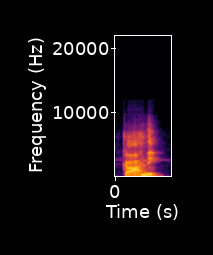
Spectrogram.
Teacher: A gente pronuncia um I, mas se escreve com E.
